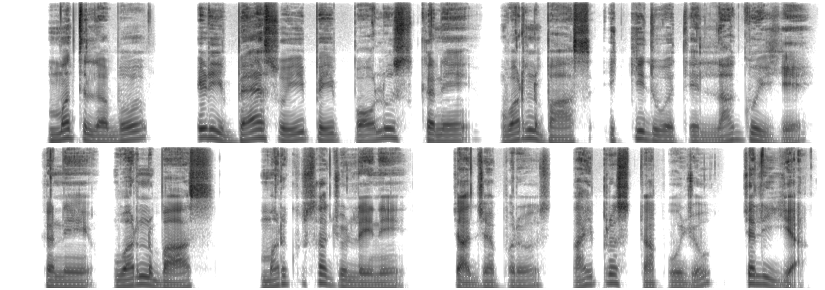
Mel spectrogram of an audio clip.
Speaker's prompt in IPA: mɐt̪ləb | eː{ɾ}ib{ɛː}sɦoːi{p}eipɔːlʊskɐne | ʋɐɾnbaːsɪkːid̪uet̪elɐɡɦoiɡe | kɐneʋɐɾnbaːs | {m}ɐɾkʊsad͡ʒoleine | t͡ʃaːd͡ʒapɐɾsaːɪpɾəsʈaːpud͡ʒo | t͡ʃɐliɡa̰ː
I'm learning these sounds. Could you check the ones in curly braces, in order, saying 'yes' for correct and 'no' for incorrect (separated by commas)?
no, yes, yes, yes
